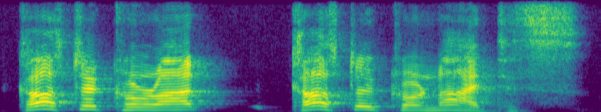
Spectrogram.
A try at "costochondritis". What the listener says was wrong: That's close, but there's a D in there. Costco chondritis. This is Costo, but I like Costco chondritis better.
